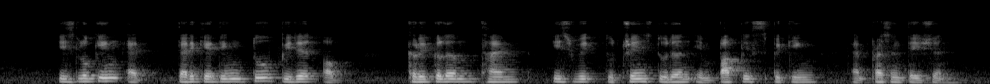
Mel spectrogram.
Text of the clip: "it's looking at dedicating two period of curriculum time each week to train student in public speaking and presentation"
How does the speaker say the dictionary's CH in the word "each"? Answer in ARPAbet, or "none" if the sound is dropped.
S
